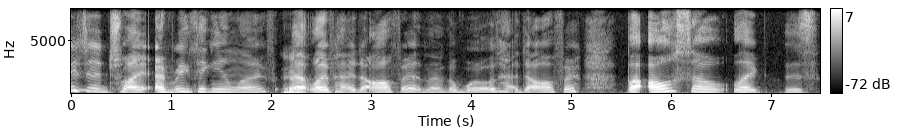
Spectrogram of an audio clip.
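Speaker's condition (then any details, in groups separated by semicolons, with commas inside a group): Cerebral palsy, mild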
